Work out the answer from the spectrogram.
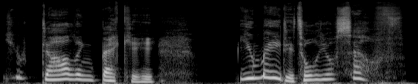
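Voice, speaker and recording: A man voicing a warm-hearted young English schoolgirl in an audiobook, tender and full of feeling. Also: extremely high pitch, sing-song, slow pace, no echo, studio quality, voice pushed up, exaggerated voice. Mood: delighted, affectionate. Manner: breathy, emotional exclamations.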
